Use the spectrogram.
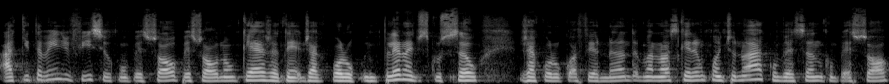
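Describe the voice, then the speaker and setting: A woman with a plain, everyday voice speaks at a moderate pace, with fairly low pitch and fairly even intonation. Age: 60s. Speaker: politician. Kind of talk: radio interview.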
